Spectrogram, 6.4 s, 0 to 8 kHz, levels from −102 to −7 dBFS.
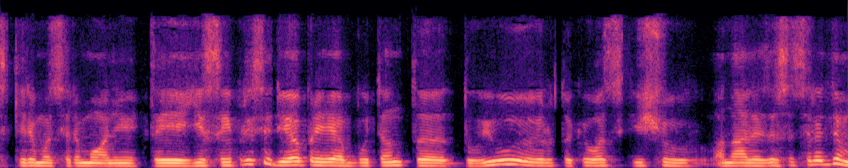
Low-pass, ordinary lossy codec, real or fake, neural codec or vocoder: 7.2 kHz; AAC, 32 kbps; real; none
